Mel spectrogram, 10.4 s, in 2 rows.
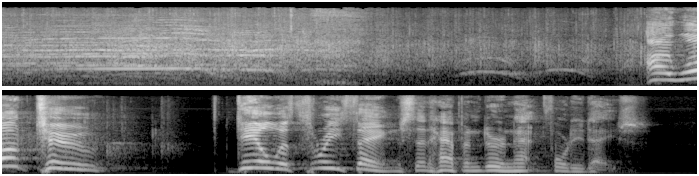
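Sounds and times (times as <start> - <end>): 
audience clapping: 0.0 - 6.7
speech: 4.9 - 6.1, 7.0 - 10.1.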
